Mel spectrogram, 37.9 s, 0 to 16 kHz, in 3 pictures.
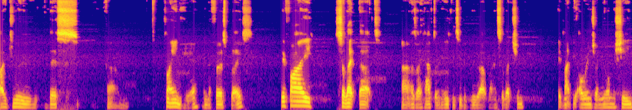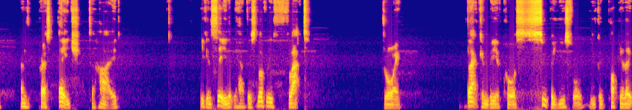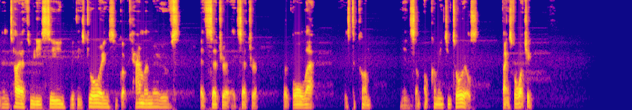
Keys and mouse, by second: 13.9 h, 15.7 middle click.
